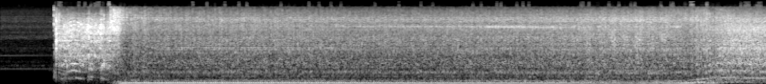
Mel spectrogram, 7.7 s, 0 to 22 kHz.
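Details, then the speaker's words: 2002 Chevrolet Silverado 2500HD 6.0 V8 with overheating, seemingly above 2000 rpm, after new ACDelco fan clutch installed; engine fires into steady idle with strong even rush of fan air and brief rev, fan clutch pulling properly. "well she's moving some air now guys I can hear that suer moving some air so hopefully uh that's going to solve my problem"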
